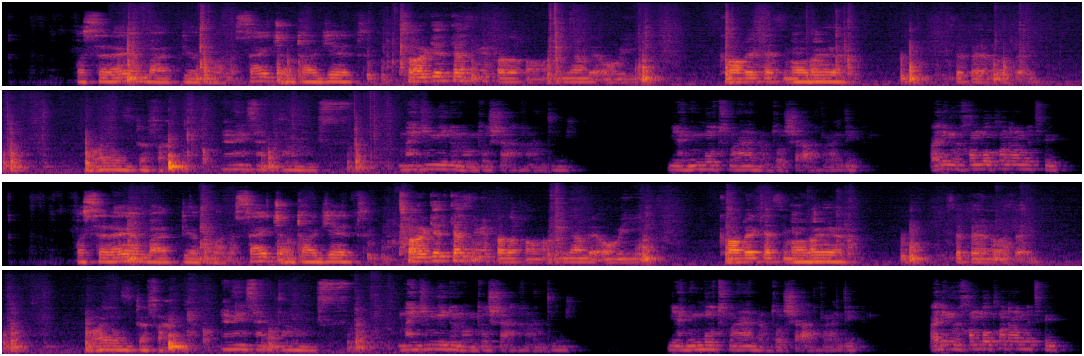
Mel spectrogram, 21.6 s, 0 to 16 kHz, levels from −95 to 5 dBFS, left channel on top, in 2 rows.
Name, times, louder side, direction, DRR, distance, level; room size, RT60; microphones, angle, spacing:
voice 1, 0.7-3.7 7.9-8.5 11.7-12.5, right 2 dB, 20° right, 7 dB, 0.4 m, -34 dB
sound 1, 1.1-6.8 7.2-15.0, left 3 dB, 40° left, 0.5 m, -37 dB
voice 2, 4.0-6.5 7.2-8.1 9.5-10.3, right 3 dB, 50° right, 2 dB, 0.7 m, -32 dB
voice 3, 13.0-14.2 14.7-16.5 17.5-19.3 20.1-21.3, right 1 dB, 75° right, 1 dB, 1.0 m, -43 dB
3.1 x 2.7 x 3.0 m, 0.35 s
head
